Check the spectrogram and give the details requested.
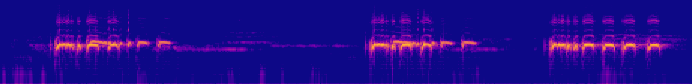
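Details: Zebra dove of the Bangkok strain, sounded to raise breeding condition. Three bursts of quick stuttering coos come roughly every two and a half seconds, with soft drawn-out low notes trailing between them.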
